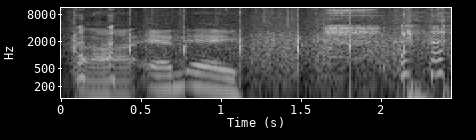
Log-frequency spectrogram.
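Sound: round of applause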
